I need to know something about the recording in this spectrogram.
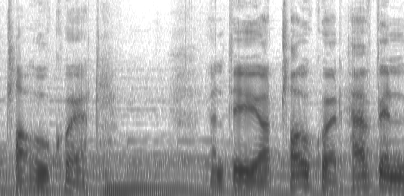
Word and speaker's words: Tla-o-qui-aht: This area that we are in is known as Tla-o-qui-aht Sound, but the proper pronunciation is Tla-o-qui-aht.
